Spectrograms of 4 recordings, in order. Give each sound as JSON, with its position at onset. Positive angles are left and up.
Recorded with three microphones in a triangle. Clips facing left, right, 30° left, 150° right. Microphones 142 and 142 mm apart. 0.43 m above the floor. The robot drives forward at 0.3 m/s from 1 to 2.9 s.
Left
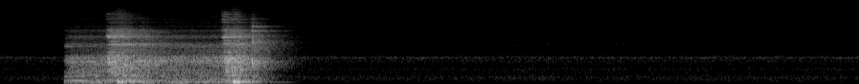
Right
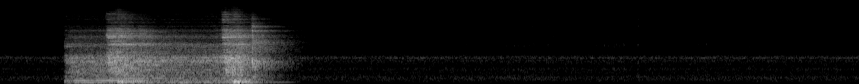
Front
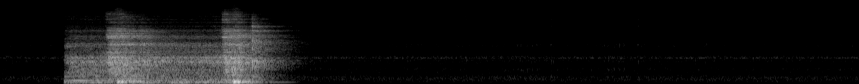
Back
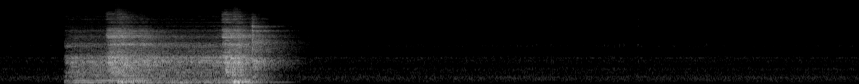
{"t": 0.6, "sound": "hammering", "azimuth_deg": 55, "distance_m": 1.8}
{"t": 2.5, "sound": "tapping", "azimuth_deg": 20, "distance_m": 0.8}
